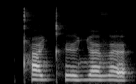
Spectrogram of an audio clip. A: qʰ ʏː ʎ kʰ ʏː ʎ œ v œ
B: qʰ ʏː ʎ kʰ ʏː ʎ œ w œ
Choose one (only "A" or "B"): A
